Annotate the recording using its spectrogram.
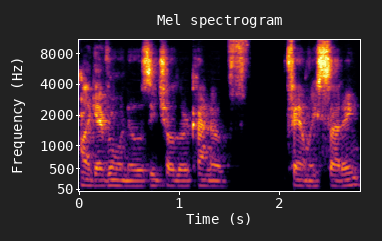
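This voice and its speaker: With music in the background, a man speaks in a Portuguese accent. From Brazil (Santos), then Tampa, Florida from about age 8. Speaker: gamer community member, interviewee. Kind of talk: casual interview. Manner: hesitant with many fillers.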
